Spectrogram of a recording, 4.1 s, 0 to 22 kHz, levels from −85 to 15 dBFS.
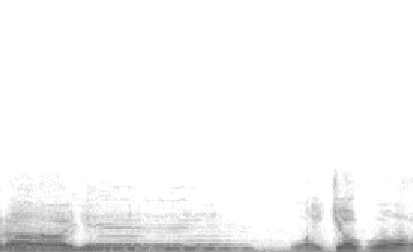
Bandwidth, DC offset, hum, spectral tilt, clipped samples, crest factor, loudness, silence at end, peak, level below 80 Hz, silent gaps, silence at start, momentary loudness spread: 7 kHz; under 0.1%; none; -8 dB/octave; under 0.1%; 14 dB; -32 LUFS; 0 s; -18 dBFS; -54 dBFS; none; 0 s; 15 LU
